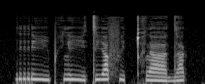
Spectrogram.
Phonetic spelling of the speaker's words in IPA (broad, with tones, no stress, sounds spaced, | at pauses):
r iː˨˩ pʰ l iː˨˩ t i˦˥ a̯ f i˨˩ t̚ pʰ l aː˨˩ d a˦˥ k̚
